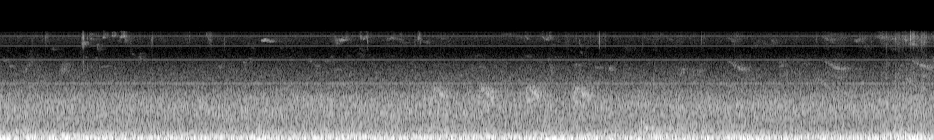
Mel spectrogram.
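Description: Faint calls of small birds: scattered high chips and a run of four short downslurred notes in the middle, with a few more falling notes later, over a steady low rumble.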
